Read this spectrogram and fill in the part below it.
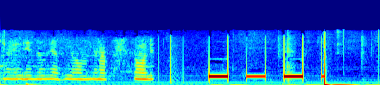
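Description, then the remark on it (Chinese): A voice talks briefly, then a telephone busy tone sounds after a dropped call: three loud, even beeps with short gaps, ending in a sharp click as the line cuts. “再换一个，刚刚电话都跳掉了。”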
